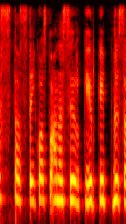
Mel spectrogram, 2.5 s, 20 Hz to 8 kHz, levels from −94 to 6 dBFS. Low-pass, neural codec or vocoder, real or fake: 7.2 kHz; codec, 16 kHz in and 24 kHz out, 2.2 kbps, FireRedTTS-2 codec; fake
